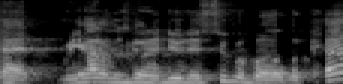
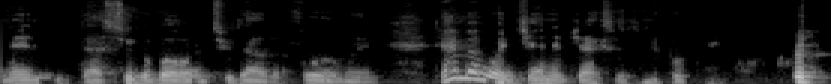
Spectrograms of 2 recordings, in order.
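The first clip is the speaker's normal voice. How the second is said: less excited, toned-down, much lower pitch; 6 semitones lower than usual. Speaker redoing a take on cue, delivering it with less excitement. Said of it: "Let's let's try that again".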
